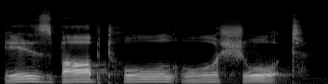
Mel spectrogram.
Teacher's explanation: The first adjective, we have a rising intonation.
